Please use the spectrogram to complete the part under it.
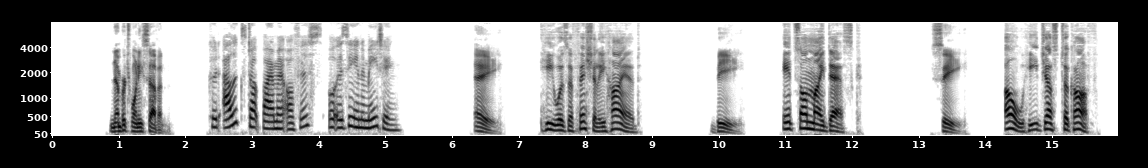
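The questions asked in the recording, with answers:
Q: Could Alex stop by my office, or is he in a meeting?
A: C: Oh, he just took off.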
